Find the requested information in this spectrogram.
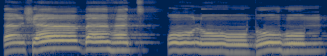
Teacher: Tasyabahat qulubuhum. Tasya panjang dua ketukan mad tabi'i ada alif sebelumnya fathah. Tasyabahat ada ta taknis sakinah ya, huruf ta menyandang harokat sukun ada bunyi hamas.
